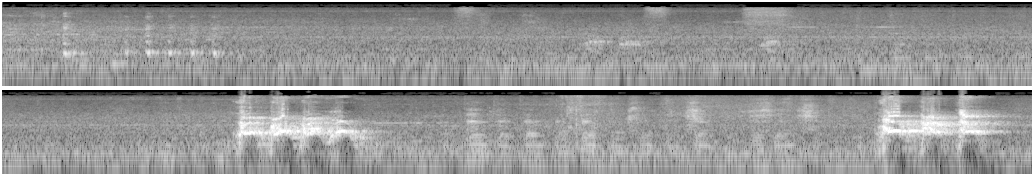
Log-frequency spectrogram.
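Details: A Lhasa Apso barking: a few faint, short yips early on, a quiet stretch, then two loud bursts of rapid barks about five seconds apart, with a faint steady hum in the background.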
